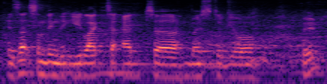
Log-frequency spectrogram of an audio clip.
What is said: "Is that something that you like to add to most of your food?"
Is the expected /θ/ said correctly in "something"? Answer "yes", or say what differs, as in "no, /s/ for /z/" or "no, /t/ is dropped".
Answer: yes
